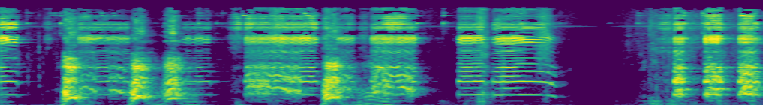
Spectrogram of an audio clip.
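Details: Moby, a white Poodle, with a loud rubber chicken he received for his birthday: short clustered barks and whimpery yelps in bursts, a steady high harmonic squeal near the middle, then a brief silence before more barking.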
